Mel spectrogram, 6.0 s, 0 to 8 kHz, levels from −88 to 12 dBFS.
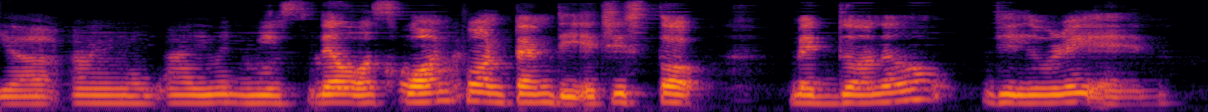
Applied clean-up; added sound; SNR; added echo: neural mask model DeepFilterNet 3.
